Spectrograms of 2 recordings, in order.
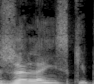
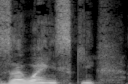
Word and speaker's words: Zełenski: Nie Żeleński, proszę pani, tylko Wołodymyr Zełenski.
